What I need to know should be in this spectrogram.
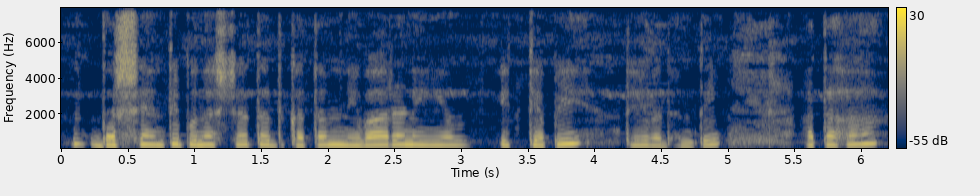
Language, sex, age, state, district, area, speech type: Sanskrit, female, 18-30, Karnataka, Uttara Kannada, rural, spontaneous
